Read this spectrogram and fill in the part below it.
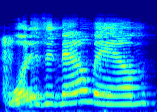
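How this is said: It sounds openly frustrated and annoyed.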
